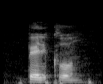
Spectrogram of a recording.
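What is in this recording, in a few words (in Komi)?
"пельклун", Komi, male; audio dict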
